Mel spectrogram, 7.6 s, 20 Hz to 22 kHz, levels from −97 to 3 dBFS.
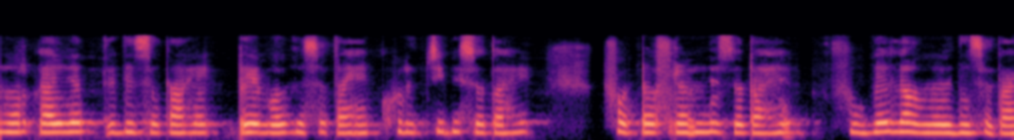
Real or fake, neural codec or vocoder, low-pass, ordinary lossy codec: fake; codec, 16 kHz, 1 kbps, FreqCodec, larger model; none; none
